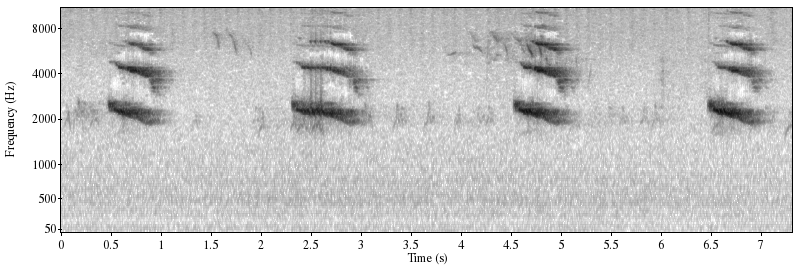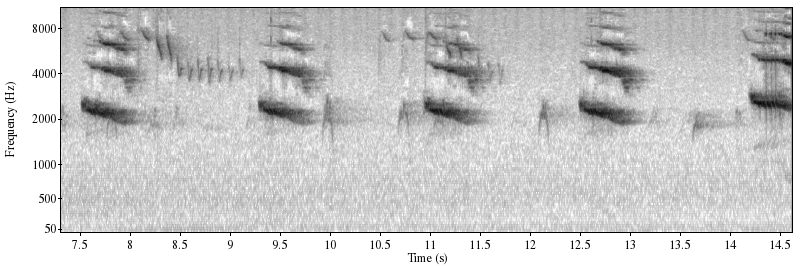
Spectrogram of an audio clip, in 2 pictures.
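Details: Tapir sound: a shrill, downward-slurring whistled squeal with bright overtones, repeated in nine separate calls about every one and a half to two seconds over a soft steady background hiss.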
